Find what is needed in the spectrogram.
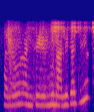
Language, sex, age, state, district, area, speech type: Dogri, female, 18-30, Jammu and Kashmir, Jammu, rural, conversation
